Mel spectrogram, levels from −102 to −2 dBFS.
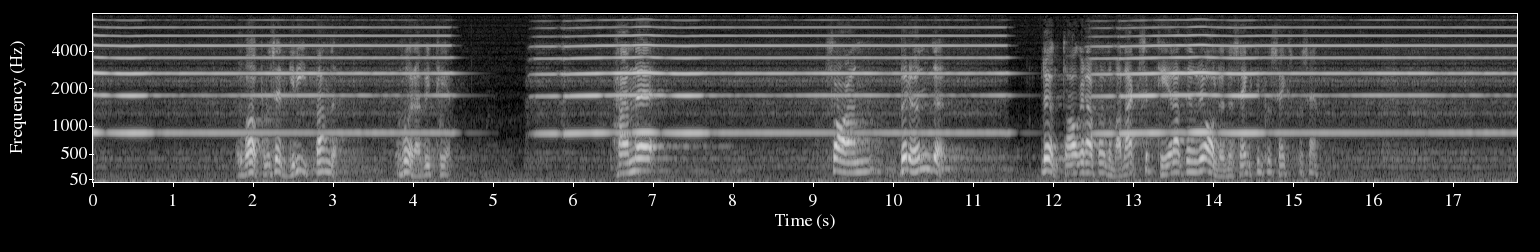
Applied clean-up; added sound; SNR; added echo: none; Bowed string instrument; -3 dB; reverberation time 1.6 s.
